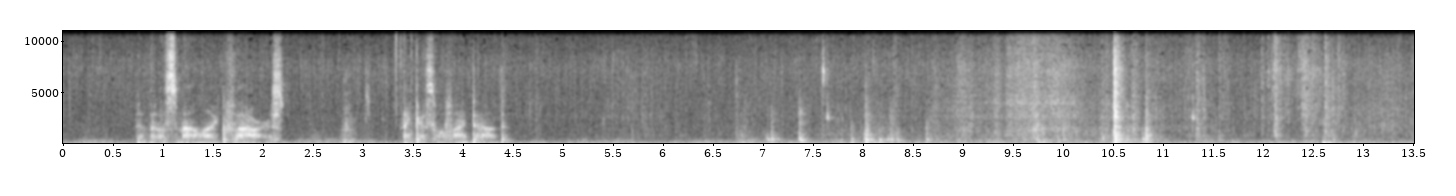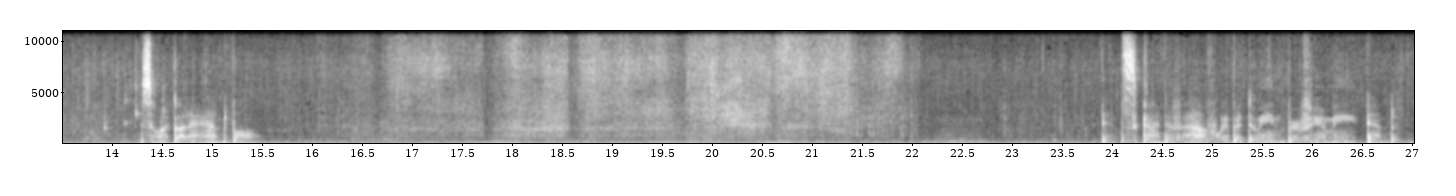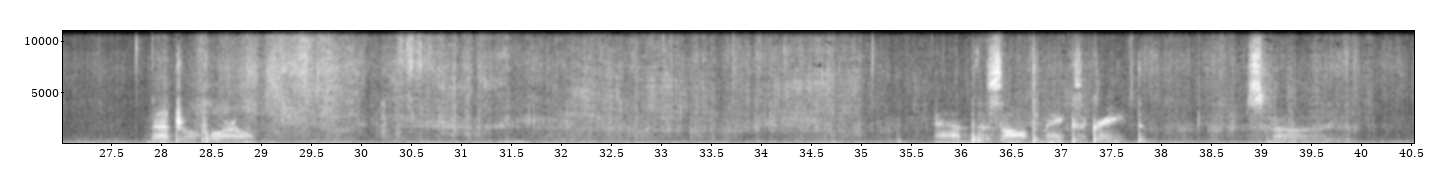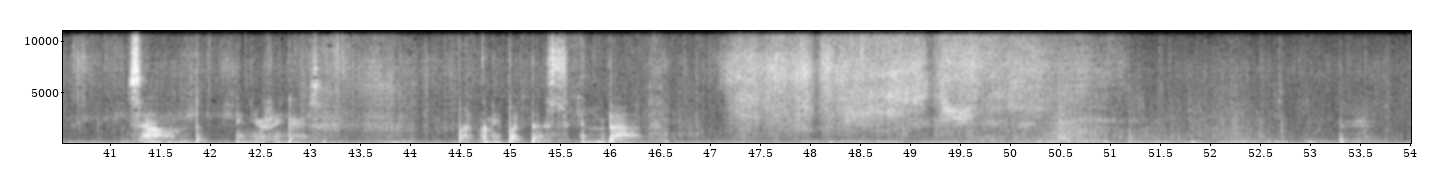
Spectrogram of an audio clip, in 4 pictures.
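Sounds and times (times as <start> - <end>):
salt crystals rubbed between fingers: 8.6 - 10.4, 11.5 - 22.5, 27.8 - 54.0.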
